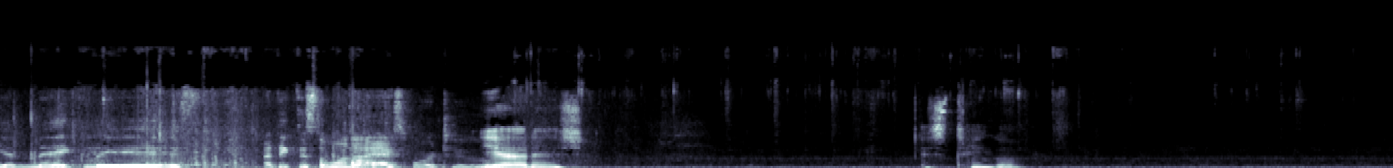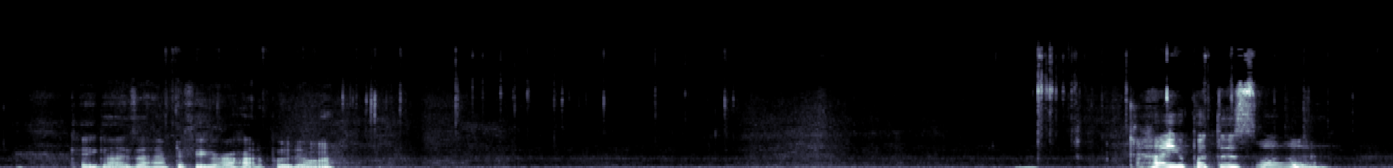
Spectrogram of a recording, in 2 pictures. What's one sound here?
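A metal chain jingles softly in a young woman's hands.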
